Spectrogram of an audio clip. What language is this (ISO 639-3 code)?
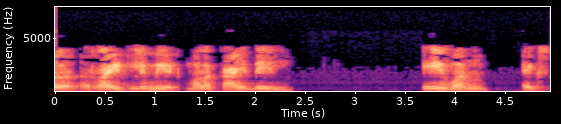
mar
